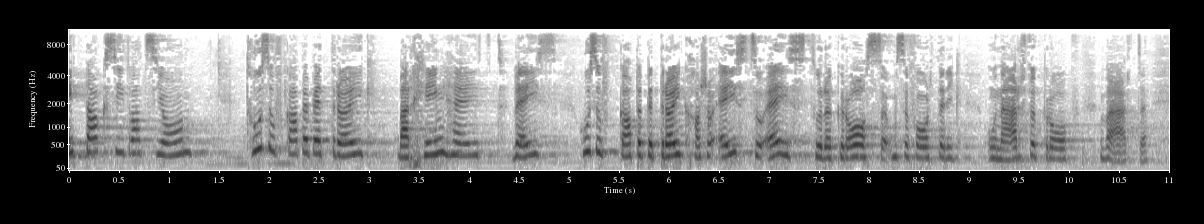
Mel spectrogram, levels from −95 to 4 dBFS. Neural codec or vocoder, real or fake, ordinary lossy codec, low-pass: none; real; none; 9.9 kHz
